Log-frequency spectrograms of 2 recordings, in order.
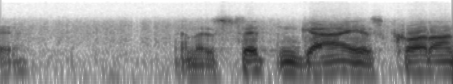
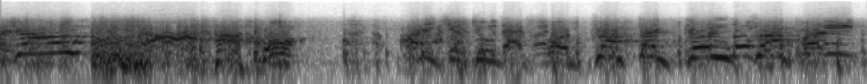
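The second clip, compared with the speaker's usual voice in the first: much higher and louder panicked yells; urgent shouting; 7 dB louder than usual. Acted. Tim yelling at the armed man to drop the gun, frantic shout. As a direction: shout the warning at full volume. Gunman draws on them.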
